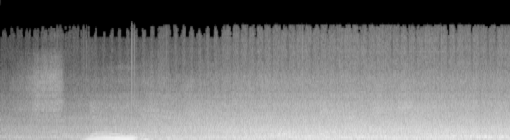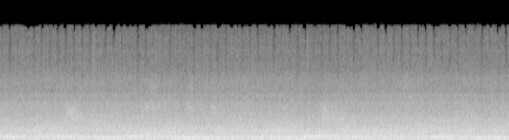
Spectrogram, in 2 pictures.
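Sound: heavy rain falling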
